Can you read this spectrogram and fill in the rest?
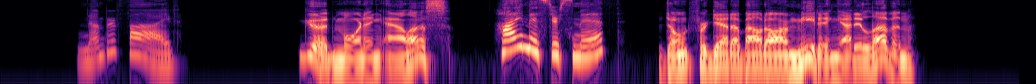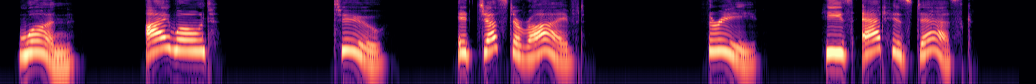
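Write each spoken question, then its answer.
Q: Don't forget about our meeting at 11.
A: 1: I won't.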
